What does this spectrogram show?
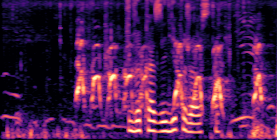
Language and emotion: Russian, neutral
